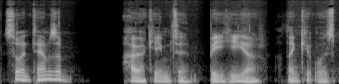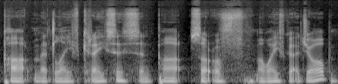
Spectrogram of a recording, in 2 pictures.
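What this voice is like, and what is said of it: Scottish accent. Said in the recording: “was it Irish accent? ... Scottish.”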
